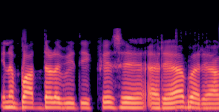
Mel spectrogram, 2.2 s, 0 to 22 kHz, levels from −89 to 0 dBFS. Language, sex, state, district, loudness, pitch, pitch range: Marwari, female, Rajasthan, Churu, -18 LUFS, 175 Hz, 165-180 Hz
